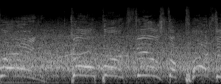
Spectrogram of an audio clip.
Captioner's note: audience cheers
